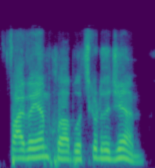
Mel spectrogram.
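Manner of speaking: loud, eager wake-up call at the door; pumped trainer's early call; mock wake-up call. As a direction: rouse a sleepy friend cheerfully.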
